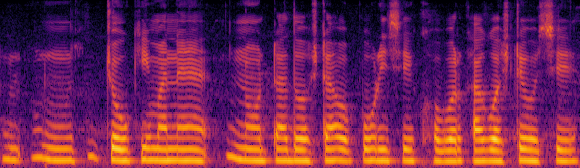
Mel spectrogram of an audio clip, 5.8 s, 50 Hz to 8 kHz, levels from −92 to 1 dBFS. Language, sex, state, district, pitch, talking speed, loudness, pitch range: Odia, female, Odisha, Sambalpur, 195 Hz, 70 wpm, -16 LUFS, 185-200 Hz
